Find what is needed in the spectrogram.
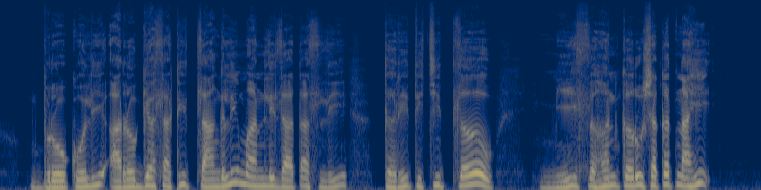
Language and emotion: Marathi, disgusted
